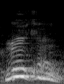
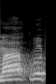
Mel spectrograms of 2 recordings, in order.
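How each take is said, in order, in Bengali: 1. প্রথম স্বরধ্বনিটি একটি গোলাকার 'u' ধ্বনি। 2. প্রথম স্বরধ্বনিটি একটি খোলা 'a' ধ্বনি। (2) "ঠিক করে বলে না"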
